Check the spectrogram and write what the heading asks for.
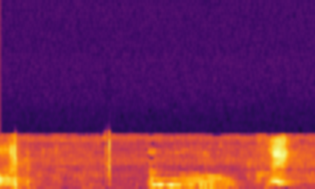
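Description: A small child's high voice making a drawn-out, sing-song vocal sound that bends up and then falls, about a second in, as she reads aloud from a picture book without clear words. A faint click comes just before it.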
